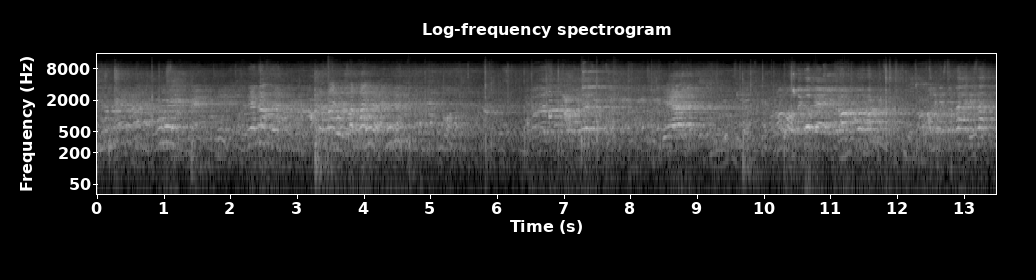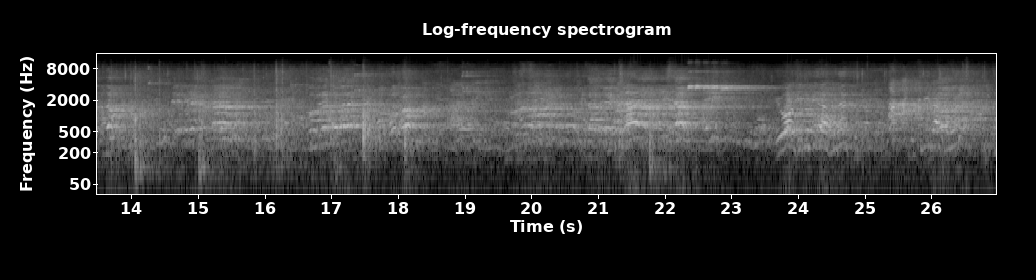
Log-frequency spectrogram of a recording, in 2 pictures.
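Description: Men shout and call out across the hall.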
